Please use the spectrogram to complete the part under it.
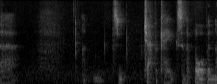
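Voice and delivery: a kindly officer softly offering tea; soothing police officer. Acted. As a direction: coax the suspect along kindly. Police officer coaxes the suspect.

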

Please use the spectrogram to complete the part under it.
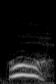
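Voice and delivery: high, loud "whew"; relieved whoop. Real, not acted. Player recovering after a scare, loud relieved whew.

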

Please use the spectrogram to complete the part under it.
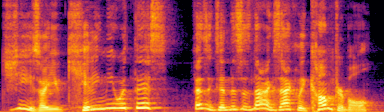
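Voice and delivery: ordinary talk, nothing marked

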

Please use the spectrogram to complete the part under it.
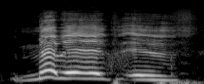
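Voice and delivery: high, hugely stretched lisping drone; hammed-up Princess Bride wedding officiant; lisping movie clergyman. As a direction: intone it very slowly with mangled consonants. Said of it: "sound like the guy in, uh, uh, Princess Bride".

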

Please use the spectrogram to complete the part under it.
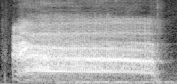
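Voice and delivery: deep, loud raptor screech; raptor scream. Pretend. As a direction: belt out a raptor shriek. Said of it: "let me just do my raptor scream".

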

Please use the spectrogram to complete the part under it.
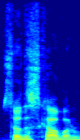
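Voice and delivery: usual speaking voice

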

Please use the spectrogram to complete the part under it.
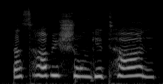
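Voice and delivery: high, tearful reply; crying nanny. Acted. Nanny tearfully says she already searched town. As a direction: answer through tears. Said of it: "sitzt und weint".

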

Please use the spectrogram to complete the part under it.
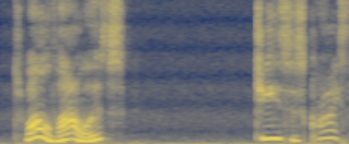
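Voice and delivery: loud high disbelief; shocked. Real, not acted. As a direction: shout it in disbelief.

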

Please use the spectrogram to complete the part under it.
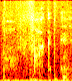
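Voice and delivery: hushed frightened whisper; whispered curse. Real, not acted. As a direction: breathe it out in a whisper. Scared in dark game.

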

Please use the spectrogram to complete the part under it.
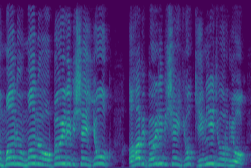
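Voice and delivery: high, loud cheers with drawn-out name calls; real elated shouting, pitched well up; excited goal celebration. Real, not acted. Goal celebration during live play.

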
